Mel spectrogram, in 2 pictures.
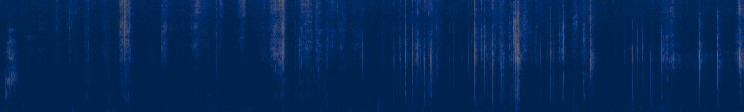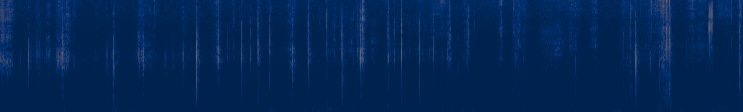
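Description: A small, flat, pink ice pack, a clear plastic film pouch filled with frozen gel, is held in both hands and squeezed and rubbed with the fingertips. It gives a steady run of crisp, crunchy crinkling and tearing-like crackles, mostly bright and high with little low end. The crackles are quiet but sharp, with louder bursts scattered throughout.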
